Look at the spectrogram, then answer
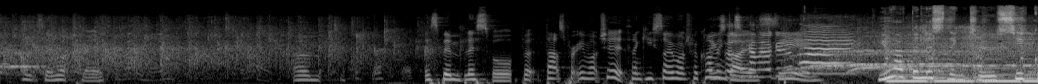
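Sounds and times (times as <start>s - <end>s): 
round of applause: 0.0s - 4.7s, 8.2s - 10.3s
speech: 0.2s - 1.3s, 2.9s - 10.3s.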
